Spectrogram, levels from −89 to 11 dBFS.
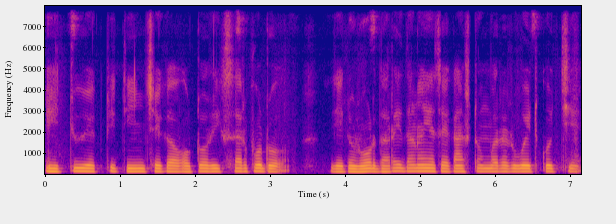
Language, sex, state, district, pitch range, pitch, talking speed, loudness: Bengali, male, Jharkhand, Jamtara, 135-145 Hz, 140 Hz, 135 wpm, -16 LUFS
